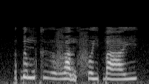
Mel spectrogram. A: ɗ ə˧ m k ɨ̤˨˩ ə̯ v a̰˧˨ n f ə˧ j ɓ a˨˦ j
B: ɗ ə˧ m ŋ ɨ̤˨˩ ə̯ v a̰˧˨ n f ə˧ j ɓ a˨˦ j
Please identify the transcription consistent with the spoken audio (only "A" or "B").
A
